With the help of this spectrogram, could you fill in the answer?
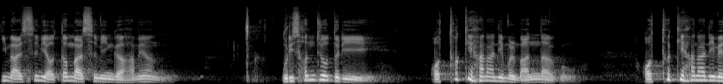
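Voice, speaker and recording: A man's fairly high voice with a dark, mellow tone and very wide pitch swings. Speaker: pastor. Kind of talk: sermon. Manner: fast.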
